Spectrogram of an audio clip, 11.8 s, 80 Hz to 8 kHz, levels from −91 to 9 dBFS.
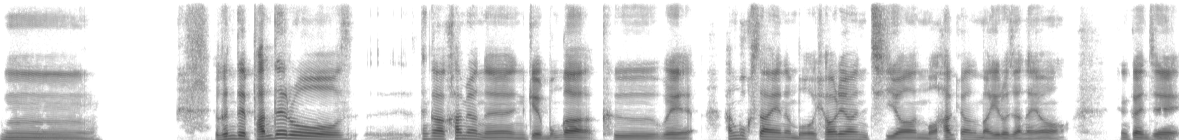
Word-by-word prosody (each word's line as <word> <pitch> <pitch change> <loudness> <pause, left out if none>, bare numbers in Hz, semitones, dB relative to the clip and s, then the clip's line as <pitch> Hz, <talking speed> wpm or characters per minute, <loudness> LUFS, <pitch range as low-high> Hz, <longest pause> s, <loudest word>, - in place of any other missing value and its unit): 음. 110 -6 -6 1.2
근데 165 +6 +3
반대로 160 -3 +4 0.8
생각하면은 150 -8 0
이게 105 - +3
뭔가 115 +2 +3
그 110 -2 -6
왜 100 0 +1 0.3
한국 170 +1 -6
사회는 130 -5 +1
뭐 95 -1 -5
혈연 140 0 0
지연 105 +1 -1
뭐 90 -2 -4
학연 125 +3 -3
막 100 -3 -2
이러잖아요. 100 -2 -3 0.5
그러니까 115 -3 0
이제 105 -2 0
115 Hz, 215 characters per minute, -27 LUFS, 105-140 Hz, 1.2 s, 반대로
